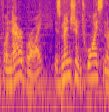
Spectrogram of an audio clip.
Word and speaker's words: Narrabri: to point out that it's not pronounced Narrabri, it's pronounced Narrabri. You know, rhymes with by.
